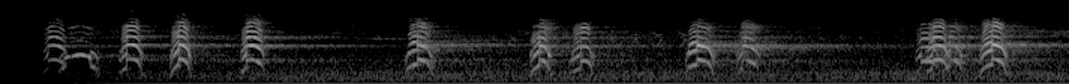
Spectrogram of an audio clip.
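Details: Common cranes in a forest in central Sweden giving loud, ringing, arched trumpeting calls, single and paired notes in an uneven series over about seven seconds, over a steady faint high tone.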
